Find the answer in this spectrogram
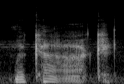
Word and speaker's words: macaque: Macaque. You do want to stress on the second syllable, on the caque syllable.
